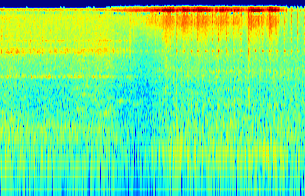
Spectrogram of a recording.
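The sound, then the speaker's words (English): A coin press machine in the Royal Mint's coin production room runs with a steady, dense mechanical din and humming tones, spitting out coins, growing louder and more clattering about halfway through, with a rapid metallic rattle and no voices. “So standing in front of a machine which is spitting out coins, how many are being made?”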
